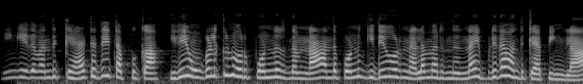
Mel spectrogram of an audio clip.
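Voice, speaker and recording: A fiery, protective young sister in a cartoon, firing off indignant questions, voiced by a woman. Her voice sits high and sharp throughout. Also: rapid-fire. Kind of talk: cartoon voice acting.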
